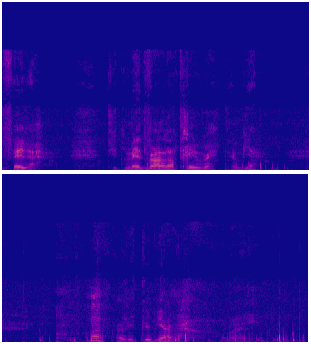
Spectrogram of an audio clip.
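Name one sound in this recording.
A dog pants softly.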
